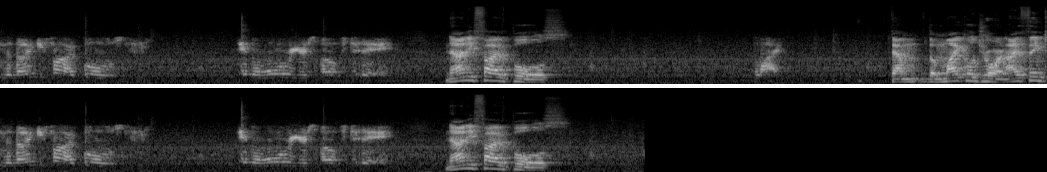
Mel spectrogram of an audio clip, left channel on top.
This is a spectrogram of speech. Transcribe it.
the 95 Bulls and the Warriors of today? 95 Bulls. Why? The Michael Jordan. I think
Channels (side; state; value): right; drops out; at 6.5 s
